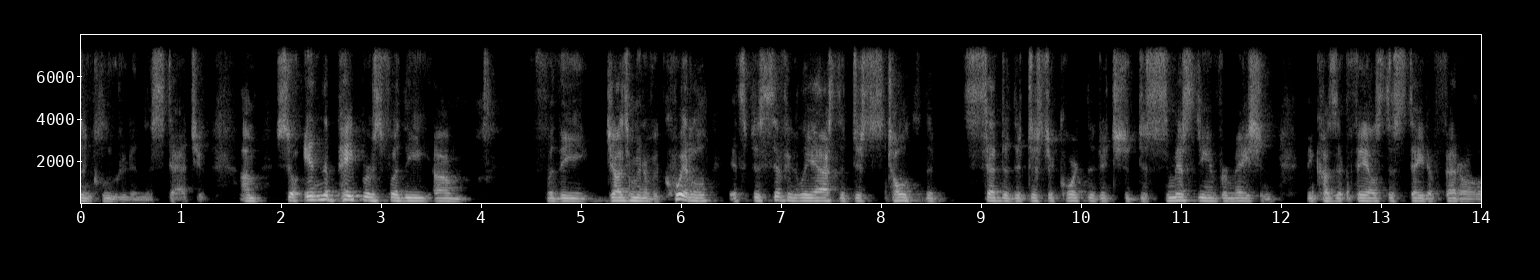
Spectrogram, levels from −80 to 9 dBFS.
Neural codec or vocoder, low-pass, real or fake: none; 7.2 kHz; real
